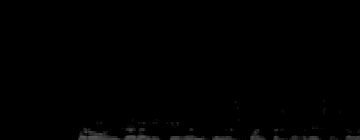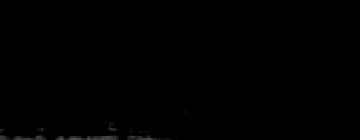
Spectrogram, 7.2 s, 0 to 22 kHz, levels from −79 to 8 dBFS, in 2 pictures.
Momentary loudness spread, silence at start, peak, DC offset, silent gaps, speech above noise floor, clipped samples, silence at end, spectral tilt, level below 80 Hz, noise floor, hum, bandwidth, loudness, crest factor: 8 LU; 0.05 s; -46 dBFS; under 0.1%; none; 23 dB; under 0.1%; 0 s; -6.5 dB/octave; -86 dBFS; -84 dBFS; none; 15.5 kHz; -62 LUFS; 18 dB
